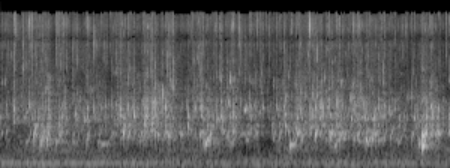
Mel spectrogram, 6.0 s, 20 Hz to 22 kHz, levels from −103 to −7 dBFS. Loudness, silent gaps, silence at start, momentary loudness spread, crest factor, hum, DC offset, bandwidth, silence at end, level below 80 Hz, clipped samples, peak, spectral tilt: -37 LUFS; none; 0 s; 8 LU; 36 dB; none; under 0.1%; 17 kHz; 0 s; -68 dBFS; under 0.1%; -4 dBFS; -0.5 dB/octave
